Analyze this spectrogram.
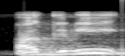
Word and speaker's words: अग्नि: नकार का संयोग है इसका उच्चारण कैसे होगा अगनि ऐसे होगा होगा अगनि ऐसे होगा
